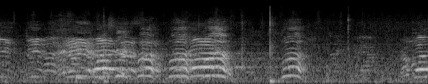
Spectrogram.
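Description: Men shouting loud, drawn-out calls across a football pitch during an attack on goal, with one short sharp knock near the end of the shouting.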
